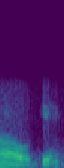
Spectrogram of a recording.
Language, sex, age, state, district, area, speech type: Malayalam, male, 30-45, Kerala, Wayanad, rural, conversation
